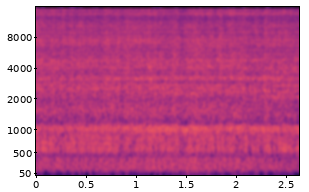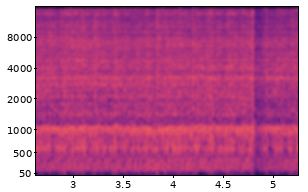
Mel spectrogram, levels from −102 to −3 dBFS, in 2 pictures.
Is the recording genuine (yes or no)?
yes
